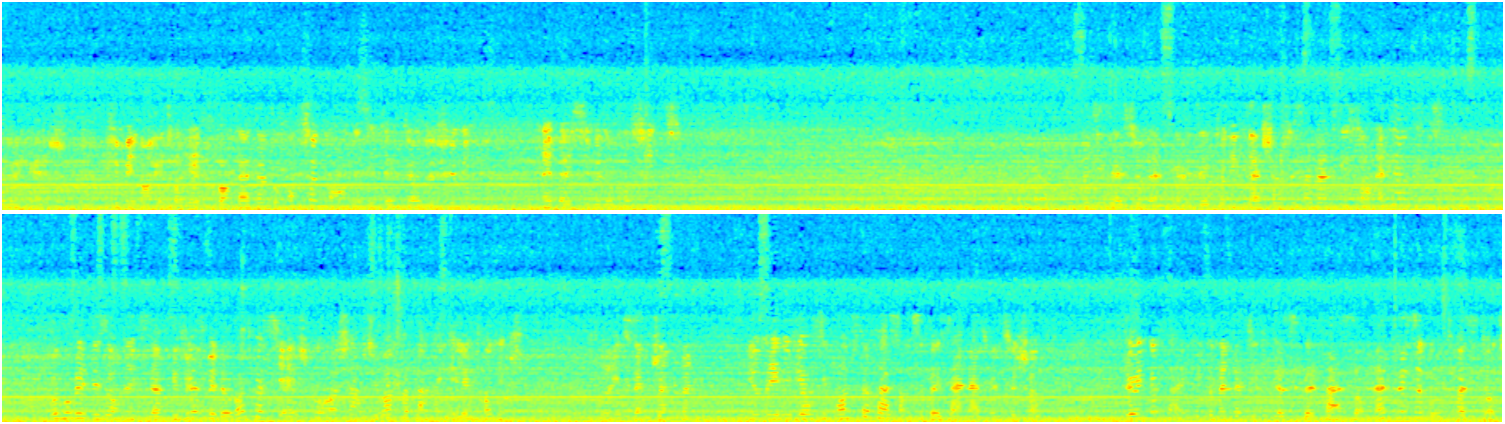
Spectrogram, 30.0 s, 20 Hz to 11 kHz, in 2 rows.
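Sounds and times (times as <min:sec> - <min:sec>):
airplane cabin engine rumble: 0:00.0 - 0:30.0
steady engine tones: 0:00.0 - 0:30.0.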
